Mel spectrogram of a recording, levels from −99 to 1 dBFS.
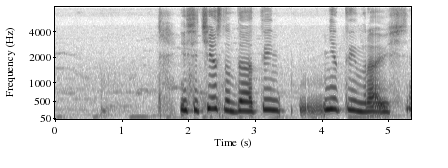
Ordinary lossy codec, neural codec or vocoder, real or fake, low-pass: none; none; real; none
